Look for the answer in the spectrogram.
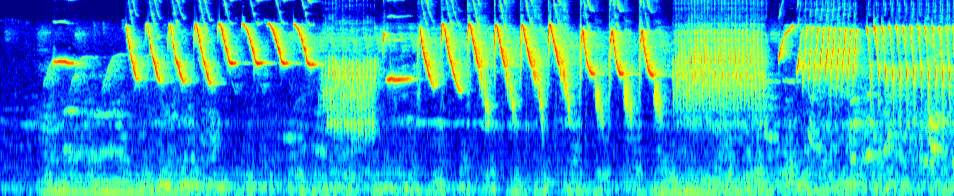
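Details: Atlantic canary singing after a brief silence: a quick run of descending sweeps, a low buzzy roll, another tour of falling notes, then rattling buzzy trills to the end.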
